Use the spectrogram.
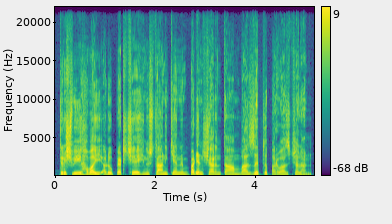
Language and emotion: Kashmiri, neutral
